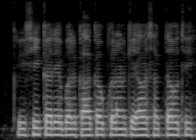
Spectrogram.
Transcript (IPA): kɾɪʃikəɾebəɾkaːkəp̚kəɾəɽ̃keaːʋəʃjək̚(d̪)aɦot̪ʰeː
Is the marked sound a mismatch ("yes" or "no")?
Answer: yes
